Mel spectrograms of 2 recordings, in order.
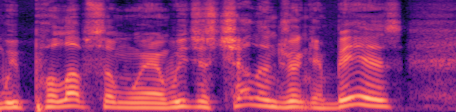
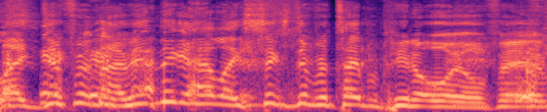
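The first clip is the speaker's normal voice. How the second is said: hyped riffing; 5 semitones higher, 5 dB louder than usual. Acted. Hyped riff on peanut inventions.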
